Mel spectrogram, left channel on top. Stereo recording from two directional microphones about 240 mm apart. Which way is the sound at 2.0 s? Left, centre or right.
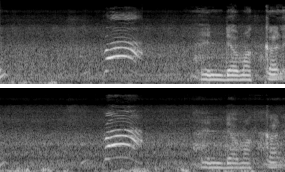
Centre.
